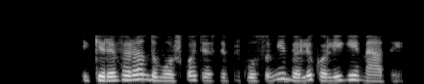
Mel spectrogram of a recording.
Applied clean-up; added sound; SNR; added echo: none; none; none; none.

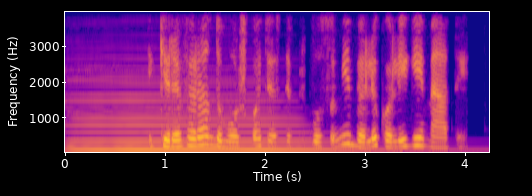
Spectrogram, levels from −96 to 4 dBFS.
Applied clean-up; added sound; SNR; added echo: none; Bowed string instrument; 8 dB; none.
